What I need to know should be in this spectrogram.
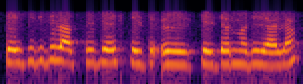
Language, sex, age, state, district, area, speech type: Marathi, female, 18-30, Maharashtra, Wardha, rural, conversation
